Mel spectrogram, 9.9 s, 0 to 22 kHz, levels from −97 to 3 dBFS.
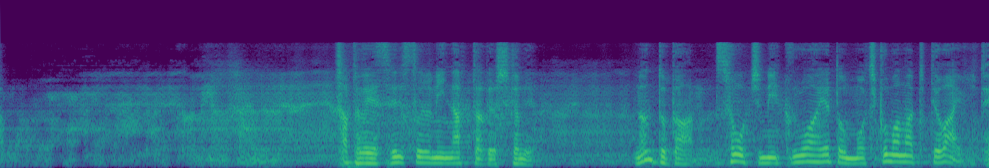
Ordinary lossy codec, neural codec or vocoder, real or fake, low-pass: none; codec, 16 kHz, 0.5 kbps, FunCodec, trained on LibriTTS, 25 frames a second; fake; none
